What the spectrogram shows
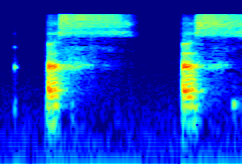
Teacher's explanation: sin lidah betul-betul ke arah bawah. Okey, lalu ada satu angin yang keluar di antara gigi atas dengan gigi bawah. Okey, dia keluar di celah-celahan tersebut. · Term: sofir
